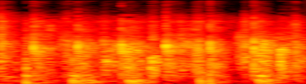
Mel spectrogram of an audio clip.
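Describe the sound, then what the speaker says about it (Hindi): Church congregation clapping in unison during a sermon, a brief run of about seven evenly spaced claps at a steady rhythm, moderately loud and close. "ताली बजाइए।"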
